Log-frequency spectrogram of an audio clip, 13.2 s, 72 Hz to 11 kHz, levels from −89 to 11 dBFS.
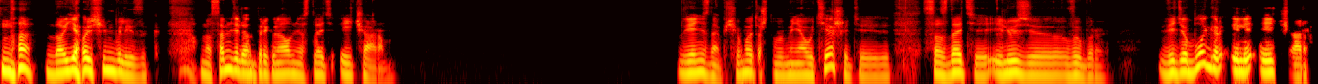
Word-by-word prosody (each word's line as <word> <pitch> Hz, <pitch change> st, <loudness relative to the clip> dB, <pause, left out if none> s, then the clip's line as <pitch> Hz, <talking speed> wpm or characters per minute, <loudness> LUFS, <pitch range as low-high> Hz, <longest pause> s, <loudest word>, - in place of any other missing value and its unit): Но 165 Hz, +2 st, +7 dB
но 140 Hz, +1 st, +3 dB
я 165 Hz, +2 st, +8 dB
очень 165 Hz, 0 st, +4 dB
близок. 120 Hz, -5 st, -2 dB, 0.5 s
На 125 Hz, -4 st, -4 dB
самом 160 Hz, +8 st, +1 dB
деле, 145 Hz, -4 st, +2 dB
он 130 Hz, -, -3 dB
пригнал 135 Hz, 0 st, -1 dB
меня 125 Hz, -3 st, -4 dB
стать 125 Hz, +1 st, -7 dB
эйчаром. 100 Hz, -7 st, -6 dB, 2.8 s
Ну 135 Hz, -, -5 dB
я 140 Hz, 0 st, +3 dB
не 150 Hz, -, +1 dB
знаю, 120 Hz, -7 st, -6 dB
почему. 135 Hz, +6 st, -4 dB
Это 140 Hz, -, -4 dB
чтобы 125 Hz, -2 st, -8 dB
меня 125 Hz, +1 st, -3 dB
утешить 125 Hz, -, -3 dB
и 115 Hz, 0 st, -9 dB, 0.3 s
создать 135 Hz, +1 st, 0 dB
иллюзию 125 Hz, -2 st, -1 dB
выбора: 115 Hz, -3 st, -6 dB, 0.5 s
видеоблогер 150 Hz, -, +3 dB
или 155 Hz, +4 st, +4 dB
эйчар. 145 Hz, -6 st, +1 dB
130 Hz, 130 wpm, -22 LUFS, 120-145 Hz, 2.8 s, я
